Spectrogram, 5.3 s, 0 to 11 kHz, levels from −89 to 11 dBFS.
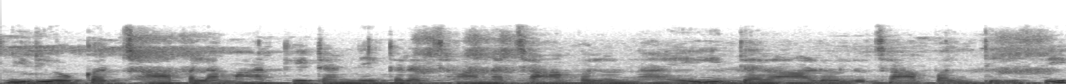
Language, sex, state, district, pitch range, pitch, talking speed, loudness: Telugu, female, Telangana, Karimnagar, 160-165 Hz, 160 Hz, 155 wpm, -16 LUFS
